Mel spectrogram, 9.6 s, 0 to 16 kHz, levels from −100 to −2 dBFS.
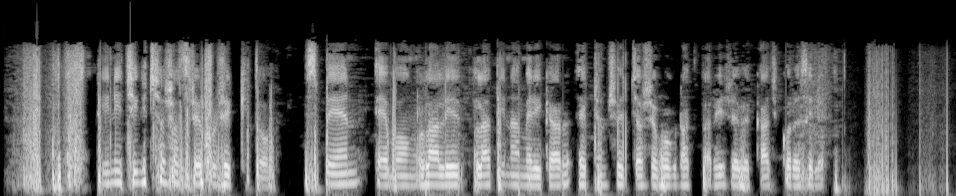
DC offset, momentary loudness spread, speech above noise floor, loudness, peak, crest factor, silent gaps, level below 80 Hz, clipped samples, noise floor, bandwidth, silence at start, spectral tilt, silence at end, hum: under 0.1%; 11 LU; 24 dB; -16 LUFS; 0 dBFS; 16 dB; none; -40 dBFS; under 0.1%; -40 dBFS; 8.2 kHz; 0.1 s; -4.5 dB/octave; 0.6 s; none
